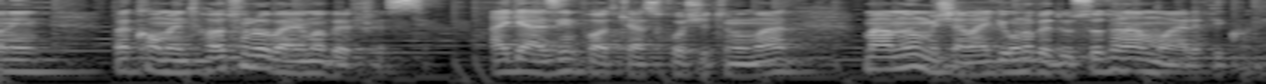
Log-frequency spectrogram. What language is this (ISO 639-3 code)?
fas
